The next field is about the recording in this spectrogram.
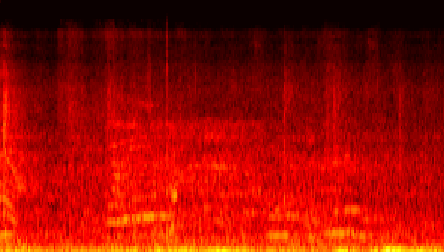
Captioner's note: background chatter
